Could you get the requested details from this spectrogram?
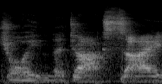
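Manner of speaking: scary put-on villain voice. Doing the line after chat quotes Senator Palpatine: Palpatine voice. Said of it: "That is scary".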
